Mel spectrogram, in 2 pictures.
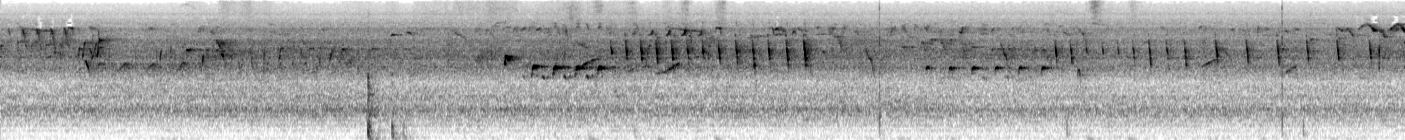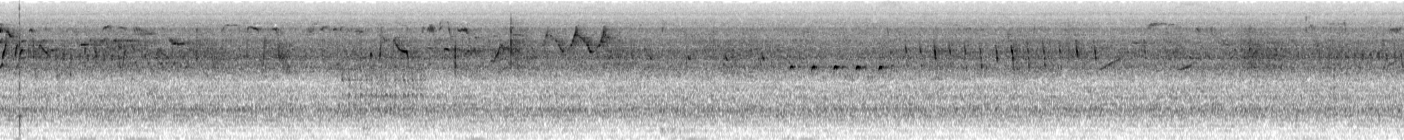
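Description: Outdoor garden ambience with songbirds calling: scattered chirps and rapid trills, busiest in the first half, over a faint steady hiss. There is a single low thump about four seconds in.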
